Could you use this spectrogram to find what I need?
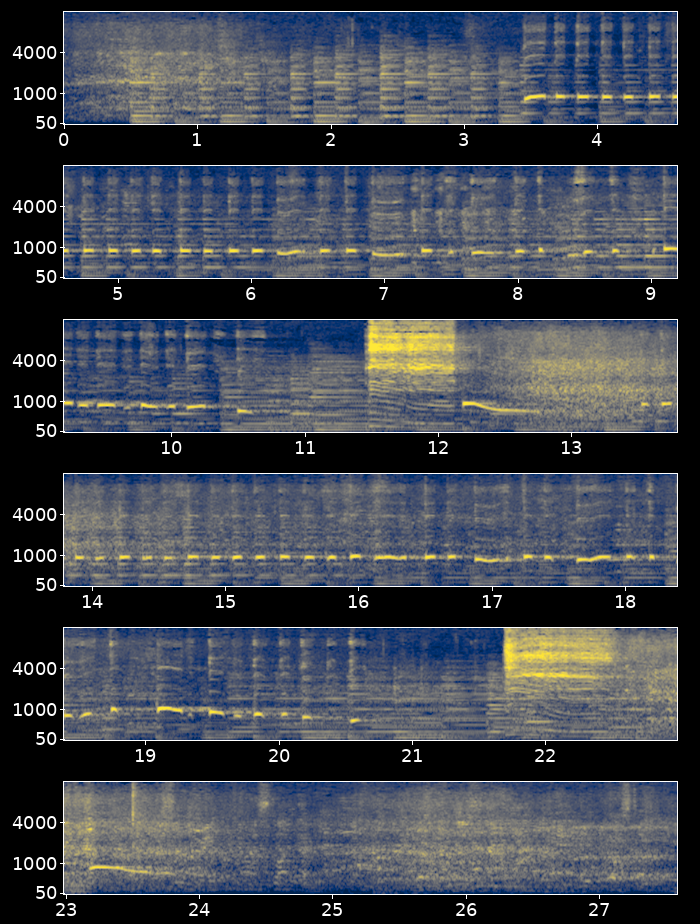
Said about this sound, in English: provide us with a rendition of the Sabre Dance by Kachaturian to feature Barry Cry on the kazoo and Graham Garden on the Swanee whistle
